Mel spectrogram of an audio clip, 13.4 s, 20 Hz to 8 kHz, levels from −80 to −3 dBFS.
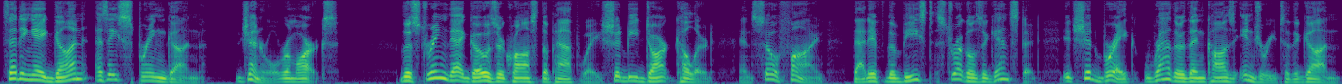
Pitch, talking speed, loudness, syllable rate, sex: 125 Hz, 170 wpm, -19 LUFS, 4.7 syllables/s, male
